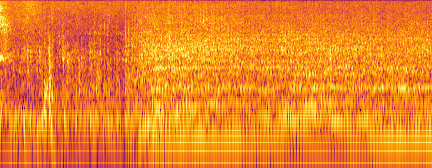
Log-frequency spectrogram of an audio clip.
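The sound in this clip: A small boat's motor is given a little throttle while landing at a shore. A brief rumbling start gives way to a steady, loud, low droning hum that holds evenly to the end.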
